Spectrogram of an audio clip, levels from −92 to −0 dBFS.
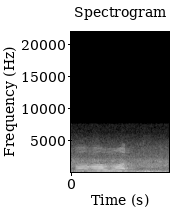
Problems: constant background noise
